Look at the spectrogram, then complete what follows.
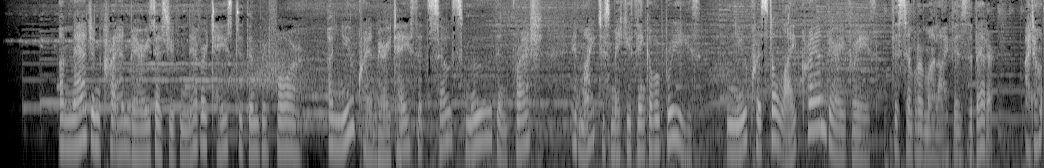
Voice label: Women Commercial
